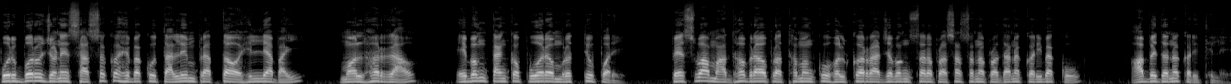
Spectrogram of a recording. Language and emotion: Odia, neutral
